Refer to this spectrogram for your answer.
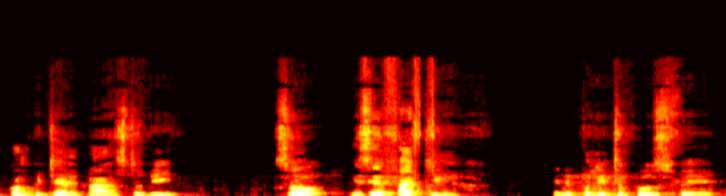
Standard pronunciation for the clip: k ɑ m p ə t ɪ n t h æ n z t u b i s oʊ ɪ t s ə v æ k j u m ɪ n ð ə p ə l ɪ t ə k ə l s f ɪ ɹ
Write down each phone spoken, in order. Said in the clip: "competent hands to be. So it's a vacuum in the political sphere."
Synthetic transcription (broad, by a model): k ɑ m p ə t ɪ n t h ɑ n s t u b i s oʊ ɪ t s ə f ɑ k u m ɪ n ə p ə l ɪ t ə k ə l s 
